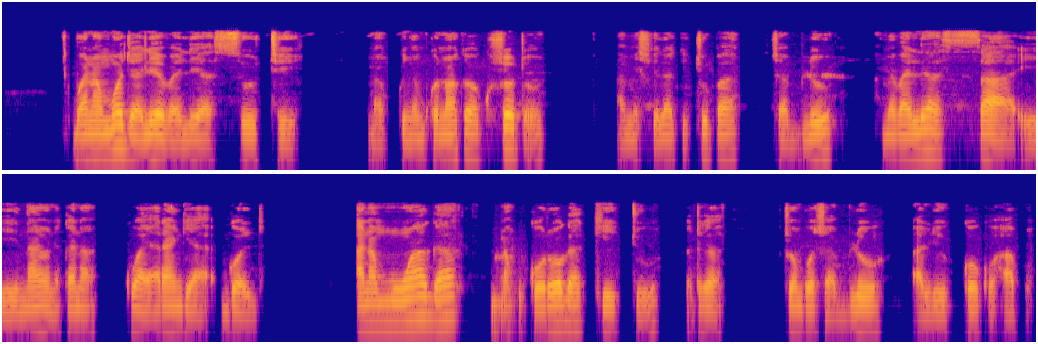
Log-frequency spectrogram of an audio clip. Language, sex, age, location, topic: Swahili, male, 18-24, Kisumu, health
